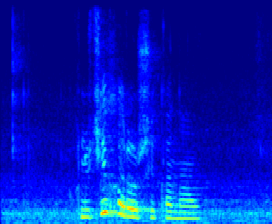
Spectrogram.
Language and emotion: Russian, neutral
